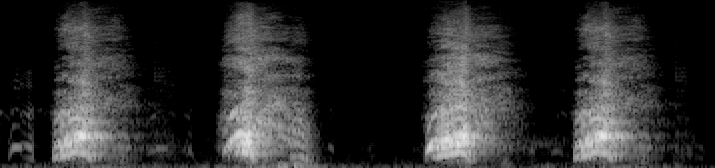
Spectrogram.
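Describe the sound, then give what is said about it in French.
Four sneezes acted out by a voice as a puppet showman who is moved and begins to sneeze, each a loud breathy burst about a second apart, with silence in between and no talking. “Mais ensuite, peu à peu, il commença à s'émouvoir lui aussi et à éternuer.”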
